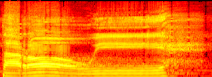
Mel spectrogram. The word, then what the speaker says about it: tarawih: Orang Arab bilangnya sholat ini tarawih. Ta, ro, alif, waw, ya, ha. Jadi apa bacanya Bu? Tarawih.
